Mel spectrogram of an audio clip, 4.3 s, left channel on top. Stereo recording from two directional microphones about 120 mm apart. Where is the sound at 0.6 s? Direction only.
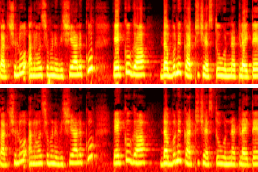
25° left (ahead or behind).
